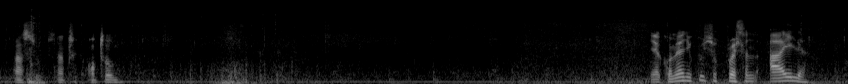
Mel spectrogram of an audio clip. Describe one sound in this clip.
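Waves splash against the hull of a sailing ship.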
